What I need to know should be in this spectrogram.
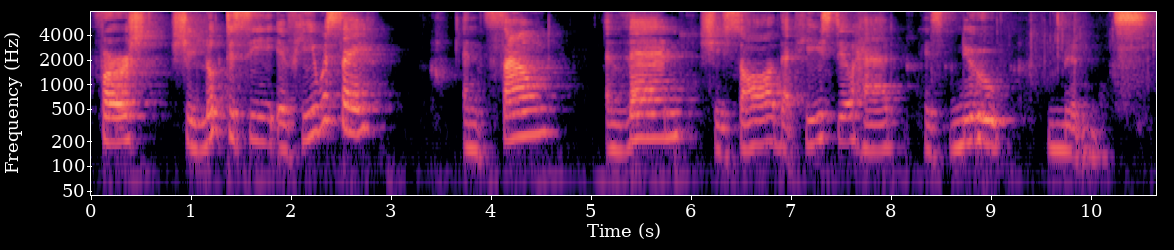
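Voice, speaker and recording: A woman reading a picture book aloud to children, expressive and animated, with chatty, exclaiming asides to young listeners. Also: medium pitch, extremely slow. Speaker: read-aloud storyteller for children. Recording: echoey room.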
